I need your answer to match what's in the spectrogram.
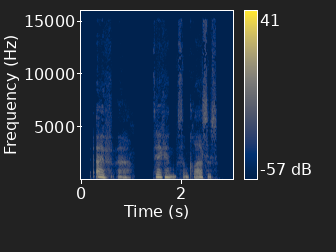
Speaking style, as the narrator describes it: I answered breathlessly

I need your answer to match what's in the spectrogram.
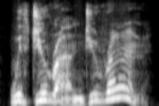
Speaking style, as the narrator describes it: I said indignantly

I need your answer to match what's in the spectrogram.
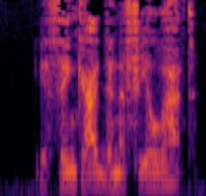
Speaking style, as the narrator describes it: he asked quietly

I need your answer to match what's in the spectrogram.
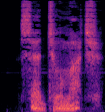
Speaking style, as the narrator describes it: he muttered, still shaking

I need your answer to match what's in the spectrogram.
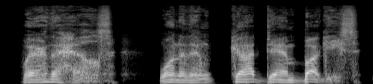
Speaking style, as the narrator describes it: He rasped, slowing to a forced march and grimacing with every step

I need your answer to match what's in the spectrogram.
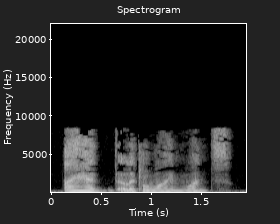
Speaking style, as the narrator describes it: said Dor, hesitantly

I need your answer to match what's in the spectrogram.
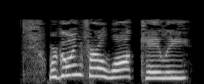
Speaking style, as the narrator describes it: she called out to the housekeeper

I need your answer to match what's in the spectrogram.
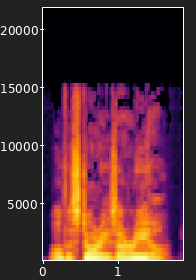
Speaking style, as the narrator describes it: he said softly

